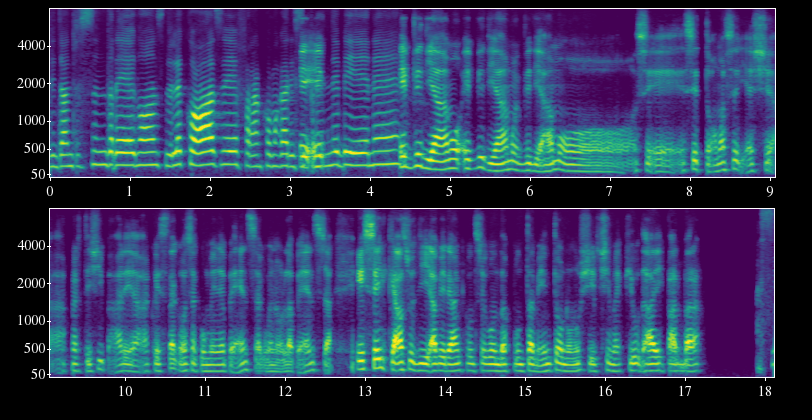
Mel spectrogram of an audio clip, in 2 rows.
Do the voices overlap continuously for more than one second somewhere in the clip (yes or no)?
no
